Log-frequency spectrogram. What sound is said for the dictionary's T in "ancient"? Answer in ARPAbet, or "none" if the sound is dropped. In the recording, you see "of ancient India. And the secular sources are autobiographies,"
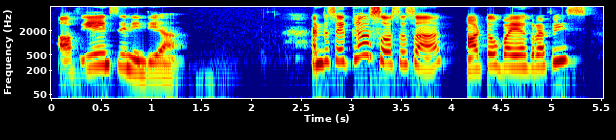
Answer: none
